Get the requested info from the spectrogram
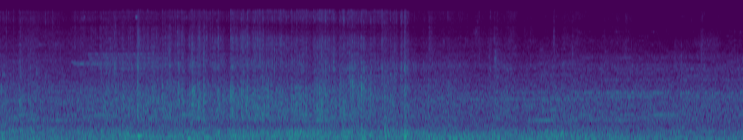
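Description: Electric commuter train pulling into the station platform: a steady rumble of the train running on the rails, with two short sharp knocks about a second and a half and four seconds in.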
